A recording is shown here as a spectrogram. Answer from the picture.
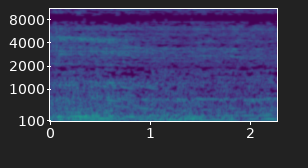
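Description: Angle grinder cutting into a car's steel floor pan, its disc whining steadily at speed as it throws sparks. A guitar rock track comes in under it.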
